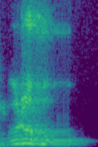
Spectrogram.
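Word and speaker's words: गुरुः: तो गुरु में हम लोग विसर्ग डाल देंगे तो क्या हो जाएगा? वो कैसे प्रोनाउंस करेंगे? गुरुहु, गुरुहु।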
